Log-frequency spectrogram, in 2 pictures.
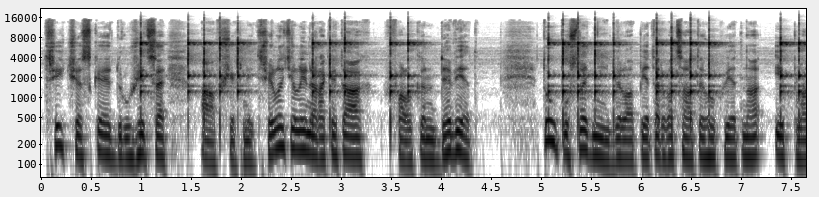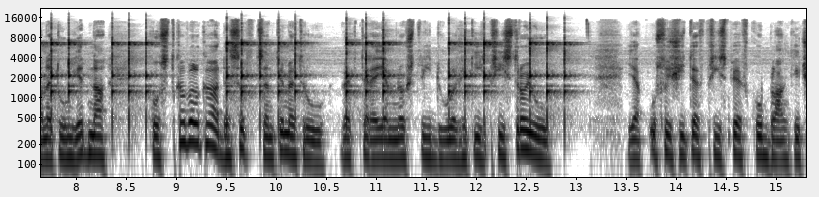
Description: Tap code, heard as taps on glass, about 6 knocks a second, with room echo and speech in Czech. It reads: DM YSXN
